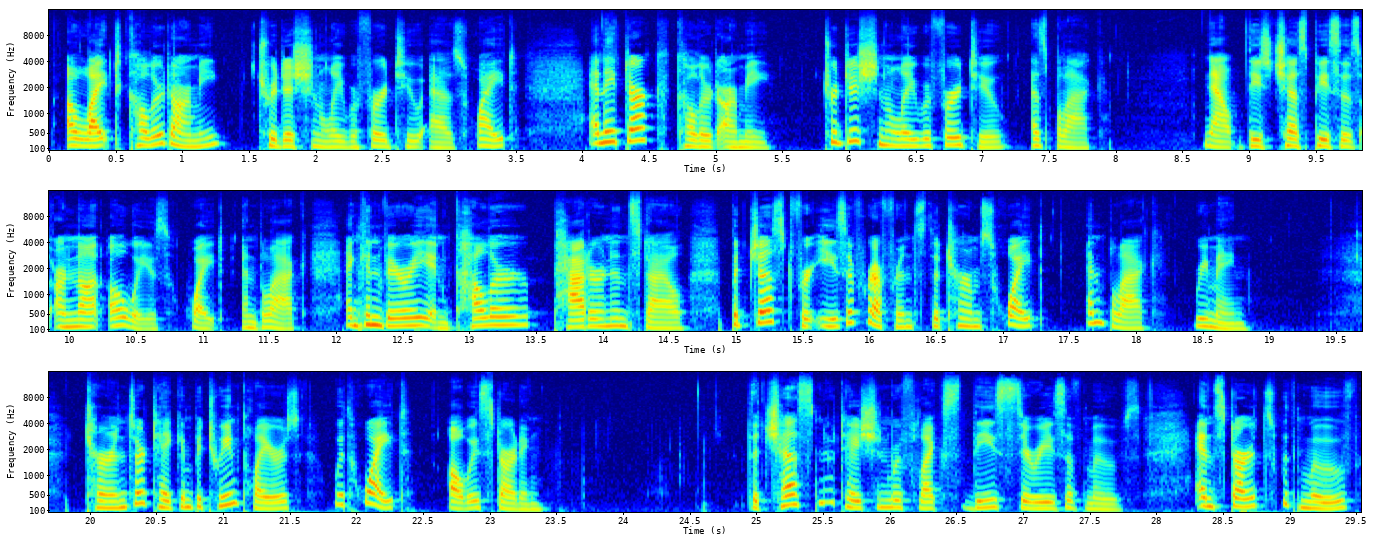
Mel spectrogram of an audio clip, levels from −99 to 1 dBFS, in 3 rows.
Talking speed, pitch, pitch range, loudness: 140 wpm, 175 Hz, 150-205 Hz, -30 LUFS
